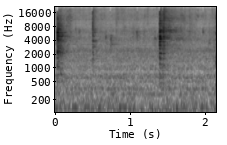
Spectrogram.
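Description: Onions sizzle in hot oil over a lowered gas flame for ghugni, a steady crackle broken by a few sharp stirring scrapes close by.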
